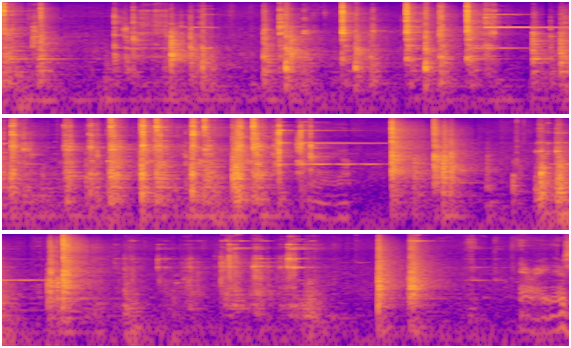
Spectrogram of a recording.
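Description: Screwdrivers scrape and clink against a metal engine part.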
